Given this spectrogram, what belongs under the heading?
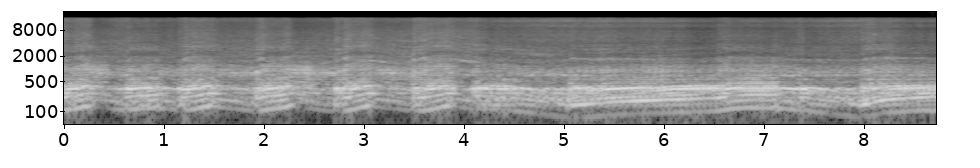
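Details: RB20DET in a 240SX S13, second start after rewiring the factory harness, no mass airflow sensor fitted, possible unplugged vacuum lines: smooth crisp revs then fast but even high idle, no knocks, rattles or smoke; healthy engine.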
